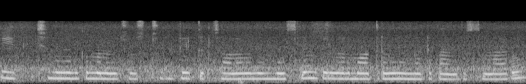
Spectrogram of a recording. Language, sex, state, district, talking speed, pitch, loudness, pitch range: Telugu, female, Andhra Pradesh, Srikakulam, 135 wpm, 260 Hz, -14 LUFS, 255-275 Hz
